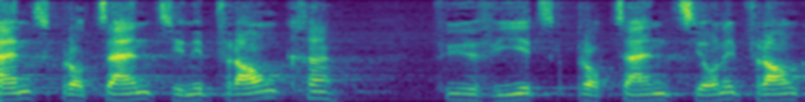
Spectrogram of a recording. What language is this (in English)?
Swiss German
